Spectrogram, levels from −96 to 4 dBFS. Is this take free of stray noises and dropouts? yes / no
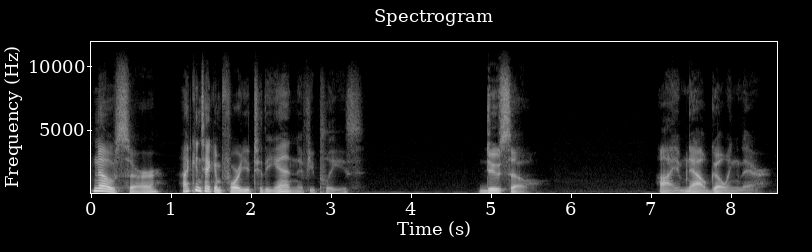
yes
